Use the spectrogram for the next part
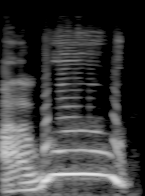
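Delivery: short, very high, loud wolf howl. Acted. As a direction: throw your head back and howl. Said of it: "I will try as well".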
